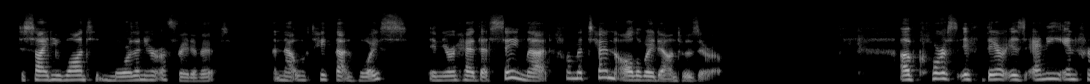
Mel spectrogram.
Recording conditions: video call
